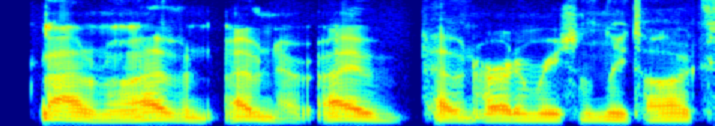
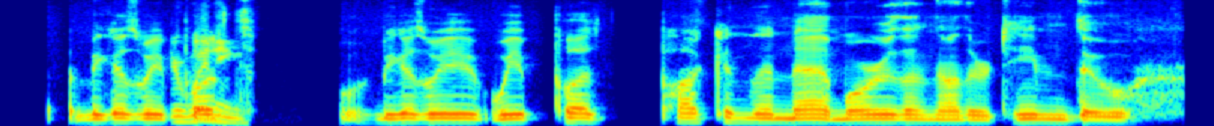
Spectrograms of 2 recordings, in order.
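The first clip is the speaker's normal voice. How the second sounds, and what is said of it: Imitates another person's voice. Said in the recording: “Was that your best Leon impression?”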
